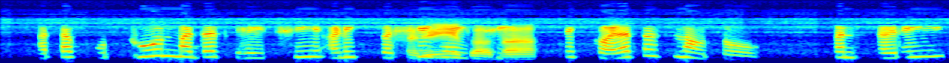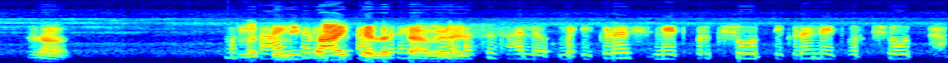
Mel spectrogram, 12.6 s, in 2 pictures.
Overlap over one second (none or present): present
